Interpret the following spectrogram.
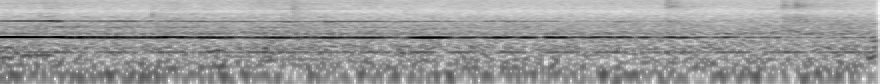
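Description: A single sustained ringing musical tone, steady in pitch and slowly fading, with a fainter higher overtone that dies away about halfway through.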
